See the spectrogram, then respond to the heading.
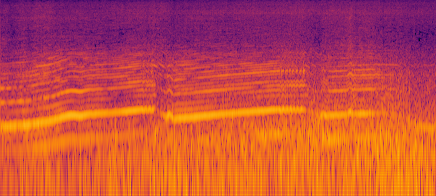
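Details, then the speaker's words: Motorcycle on the freeway after a shop checked an earlier loud ticking between certain RPMs (ruled not rod knock): smooth, even drone rising cleanly through the gears with no ticking. Normal running. "Oh, man. This bike's running great."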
